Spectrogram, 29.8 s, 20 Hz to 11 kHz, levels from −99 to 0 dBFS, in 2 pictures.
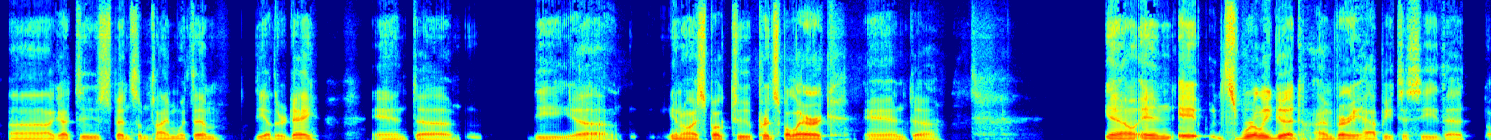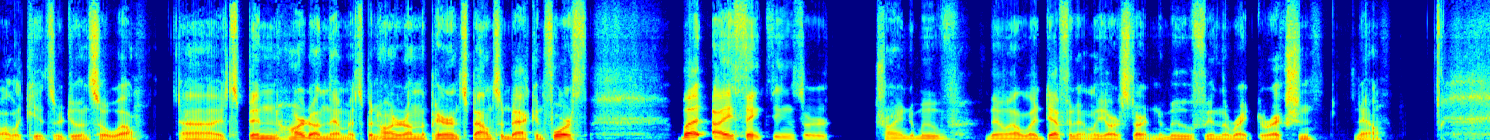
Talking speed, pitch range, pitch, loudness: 165 wpm, 70-80 Hz, 75 Hz, -23 LUFS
